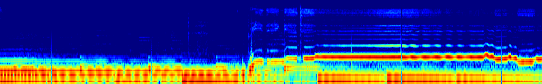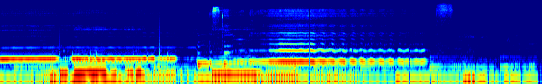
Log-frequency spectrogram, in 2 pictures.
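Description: Two voices improvising wordless humming and singing together on one chord. A low hum is held steadily underneath, and from about five seconds in a higher voice sustains long notes with vibrato, stepping down in pitch about ten seconds in and again about fifteen.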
